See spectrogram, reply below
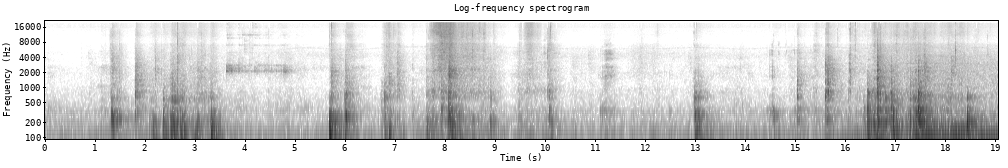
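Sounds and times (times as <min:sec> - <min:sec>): kittens scuffling in cardboard box: 0:06.0 - 0:10.4, 0:15.4 - 0:19.0.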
